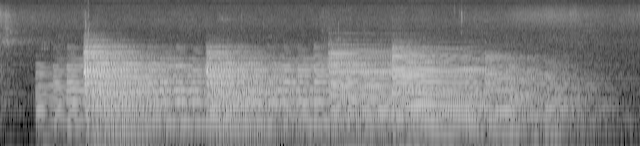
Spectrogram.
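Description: Concert grand piano played loudly in full chords: it enters just after the start, with new chords struck about a second in and at about two and three seconds, each ringing on, and the sound fades near the end.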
